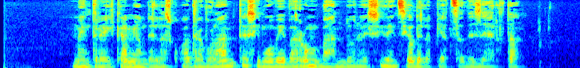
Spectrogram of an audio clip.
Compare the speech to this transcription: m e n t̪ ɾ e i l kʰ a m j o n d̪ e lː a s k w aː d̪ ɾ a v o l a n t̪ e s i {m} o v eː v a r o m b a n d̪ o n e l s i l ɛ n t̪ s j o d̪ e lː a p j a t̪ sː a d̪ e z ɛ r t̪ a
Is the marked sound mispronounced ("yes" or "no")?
no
